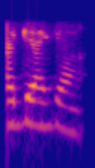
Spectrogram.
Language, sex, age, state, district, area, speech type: Odia, female, 30-45, Odisha, Cuttack, urban, conversation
